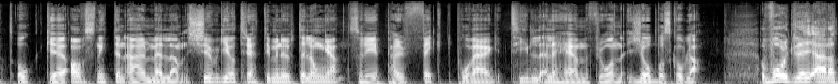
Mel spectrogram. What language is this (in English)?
Swedish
